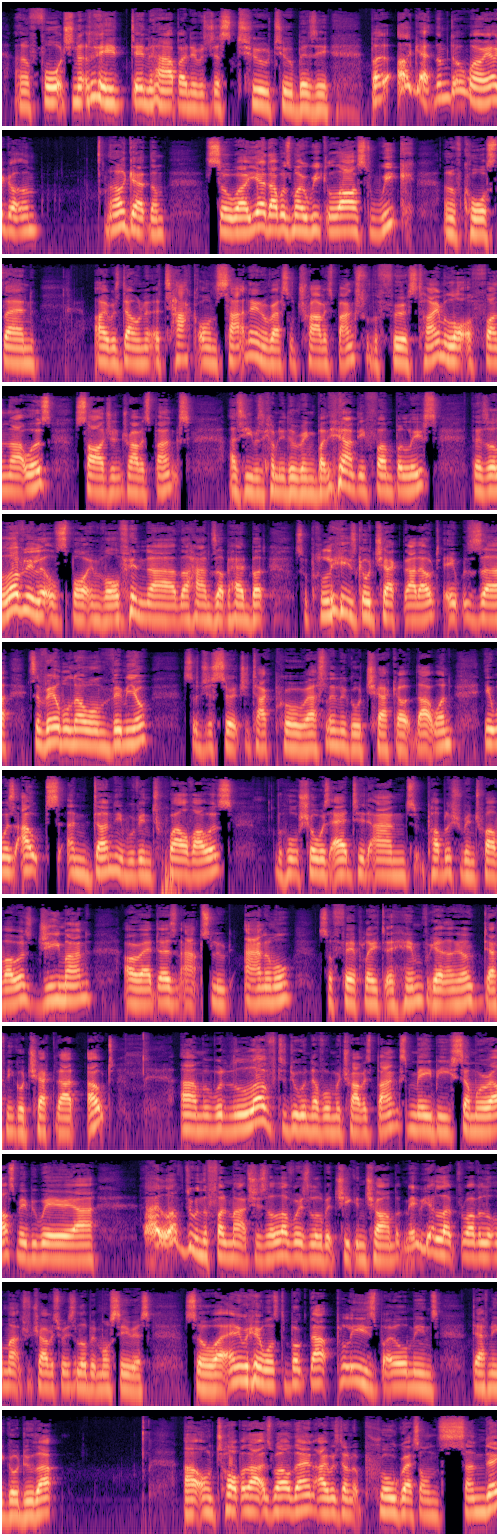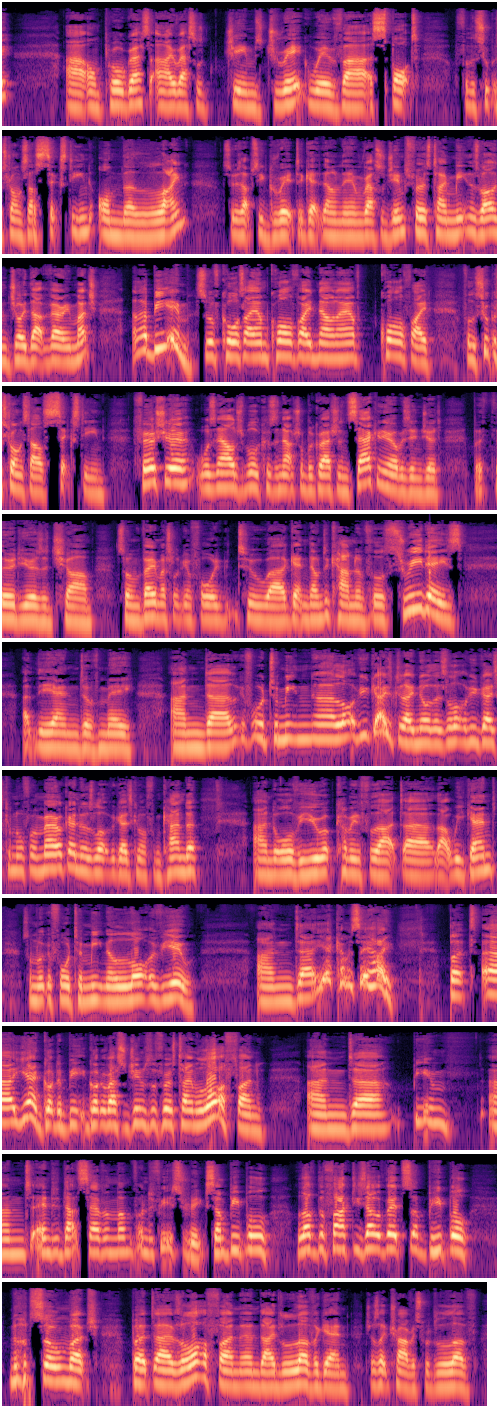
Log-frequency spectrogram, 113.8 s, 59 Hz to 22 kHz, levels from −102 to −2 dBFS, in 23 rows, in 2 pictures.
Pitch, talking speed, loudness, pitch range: 160 Hz, 245 wpm, -17 LUFS, 150-185 Hz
